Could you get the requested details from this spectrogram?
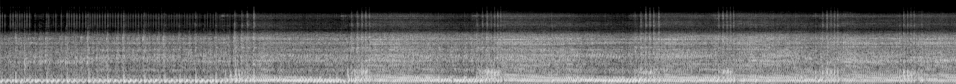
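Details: Yamaha RX-King two-stroke after a rough-engine fix where the loose piston was pressed to fit the block again: crisp revs rise and fall cleanly with no knock under the exhaust crackle; running healthy.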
